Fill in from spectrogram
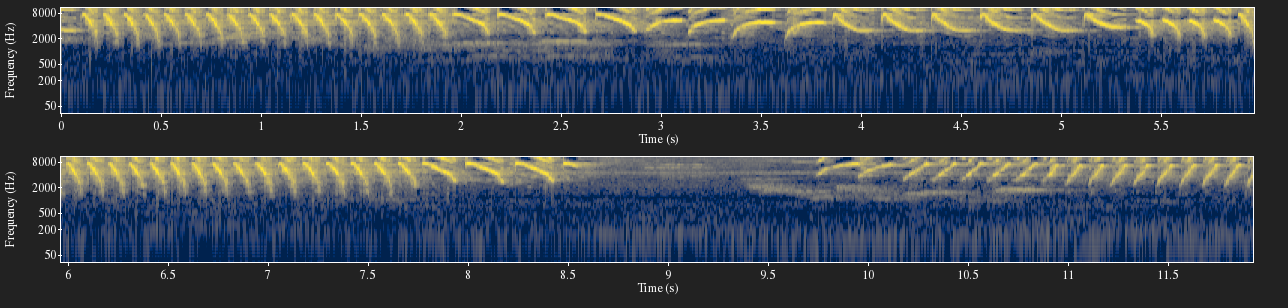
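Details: Singing local canary, gacor, used as a lure: long loud runs of rapid slurred high notes and rattling trills, a brief quiet break near the end, then more fast trilling.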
